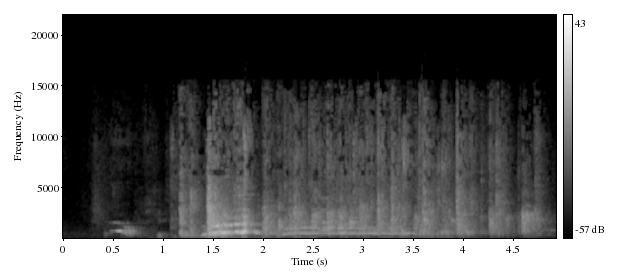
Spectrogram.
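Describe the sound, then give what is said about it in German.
Applause from an audience at the opening of a technical conference talk. A few voices are heard briefly, then dense, sustained clapping continues to the end. “Die halbe Firma ist hier und applaudiert.”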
